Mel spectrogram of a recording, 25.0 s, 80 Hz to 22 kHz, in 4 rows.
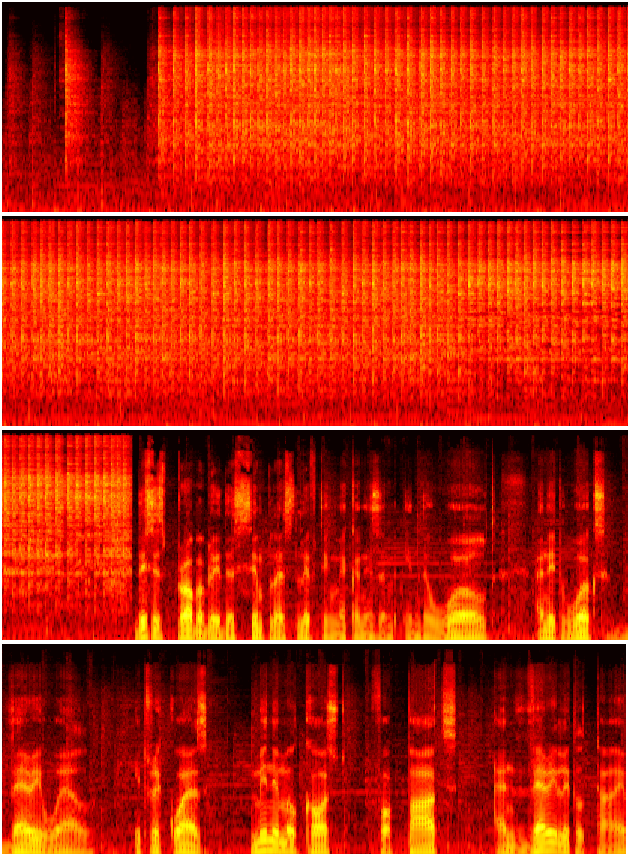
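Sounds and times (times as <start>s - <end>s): winch ratchet clicking: 1.5s - 13.8s.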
